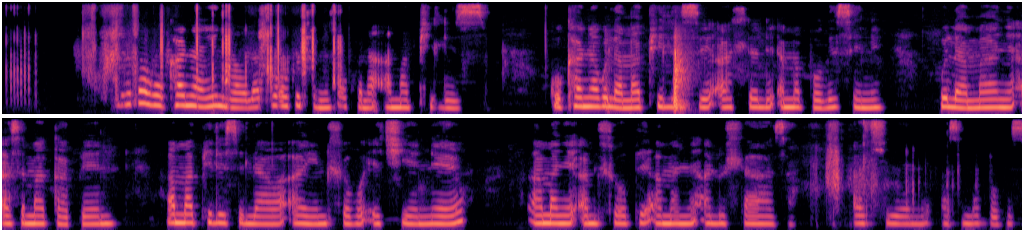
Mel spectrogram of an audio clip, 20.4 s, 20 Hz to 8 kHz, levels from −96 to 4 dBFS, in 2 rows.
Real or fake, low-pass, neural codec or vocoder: real; 7.2 kHz; none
